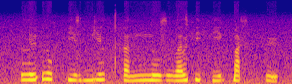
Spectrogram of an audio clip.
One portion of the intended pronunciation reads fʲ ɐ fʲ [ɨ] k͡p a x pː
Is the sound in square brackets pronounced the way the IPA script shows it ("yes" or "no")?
no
